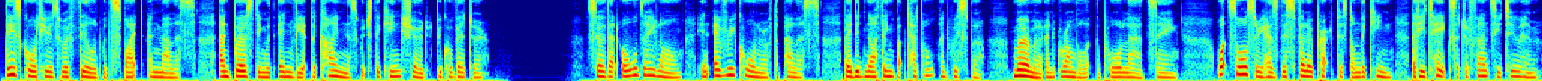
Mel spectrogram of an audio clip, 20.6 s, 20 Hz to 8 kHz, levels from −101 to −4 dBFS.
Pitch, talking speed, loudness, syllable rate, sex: 185 Hz, 185 wpm, -21 LUFS, 5.6 syllables/s, female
